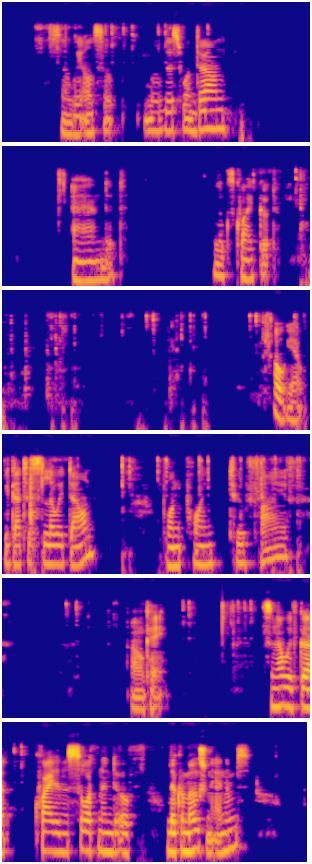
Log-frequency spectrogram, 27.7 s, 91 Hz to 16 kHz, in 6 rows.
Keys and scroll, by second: 0.9 r, 9.9 alt+a, 12.0 alt+a, 13.6-14.2 typing, 15.6 1, 16.1 ., 16.5 2, 18.1 alt+a, 18.1 5.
